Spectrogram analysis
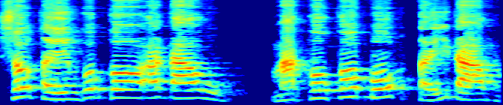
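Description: A woman's voice: fairly high pitch, unhurried, pushed and bright. A woman mimicking a corrupt, bullying judge who scolds and mocks a depositor. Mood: scolding, mocking. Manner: accusing, mocking.

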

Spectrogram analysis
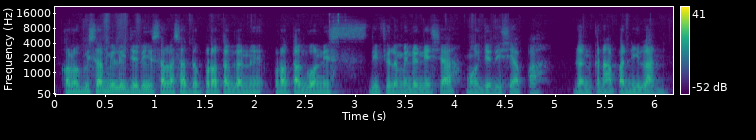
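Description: Fast-talking teasing male interviewer. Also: mid-range voice, flat delivery, muffled recording. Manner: teasing, interrupting, rapid-fire questions. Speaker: interviewer and host. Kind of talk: mock-serious comedic interview.

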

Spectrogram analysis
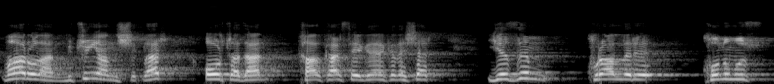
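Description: A man's voice: high-pitched, measured pace, vocal fry, a bit bright. A man teaching a spelling lesson for exam prep, contrasting wrong and right spellings and calling his students dear friends. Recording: dull lo-fi sound, long reverb.

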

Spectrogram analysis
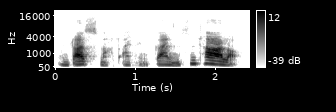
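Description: A woman's voice: sits low, unhurried, creaky, a bit bright, full character voice. A woman doing a brusque innkeeper. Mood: firm. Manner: firm, businesslike. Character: brusque male innkeeper, grown man.

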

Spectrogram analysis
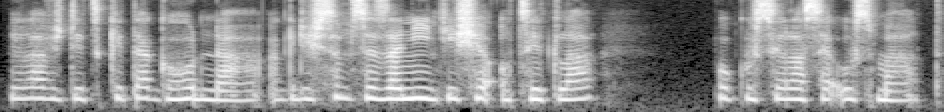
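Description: A woman narrating a children's fairy-tale audiobook in the first person, with a soft, expressive storytelling manner. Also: a little high, breathy edge, no echo, studio quality.

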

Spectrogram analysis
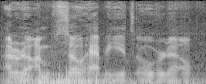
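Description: A man's voice: mid-range voice, lively intonation, fairly quick. A man in his early thirties chatting casually and telling stories into a friend's phone. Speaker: comedian's friend. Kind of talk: casual chat, storytelling. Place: outdoors and in a car. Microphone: phone held by companion. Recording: noisy phone audio, car and outdoors.

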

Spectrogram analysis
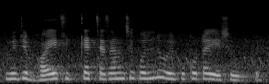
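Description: A mother at home, coaxing and pleading with her sulking child in a gentle, pleading way. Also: very fast, slight background noise. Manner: pleading, coaxing in a high soft voice. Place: home bedroom.

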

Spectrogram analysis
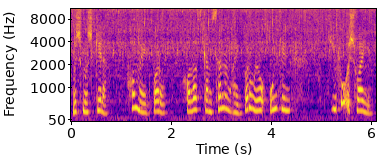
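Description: A woman's voice: sits high, quick pace, mellow, slight background noise, lightly acted. A woman with an Egyptian accent voicing a fretful young mother of twin girls, in an amateur voiced game story. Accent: Egyptian Arabic. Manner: fretful, scolding and soothing by turns.

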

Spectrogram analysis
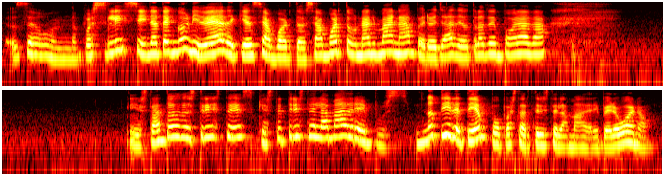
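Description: A woman's voice: sits high, animated, moderate pace, fairly bright tone. A young woman, casually commentating her gameplay, chatty and swearing, often laughing and chanting repeated words. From Spain. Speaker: streamer.

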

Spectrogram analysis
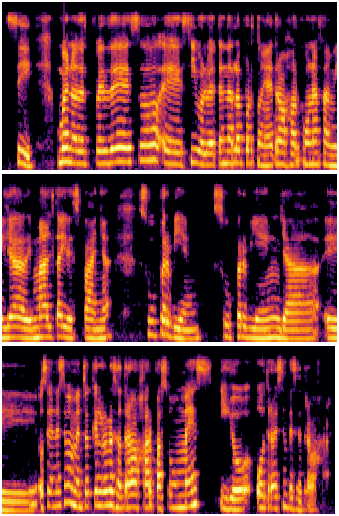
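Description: A young Latin American woman talks through her experience in a relaxed interview, voice at an ordinary middle pitch. She circles back often, restarts phrases and slips in fillers as she thinks. The sound is close and clean, on a studio mic. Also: fairly quick. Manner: hesitant, many restarts and fillers, quotes her own past words. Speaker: interview guest. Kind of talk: casual storytelling interview. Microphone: studio microphone.

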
